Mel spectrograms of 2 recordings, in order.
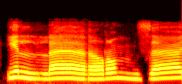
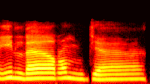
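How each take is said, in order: First: The middle consonant is a z sound. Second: The middle consonant is a j sound. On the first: The speaker calls it right. "Ini huruf Z ya... Seperti Z" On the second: The speaker calls it wrong. "Jadi bukan"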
